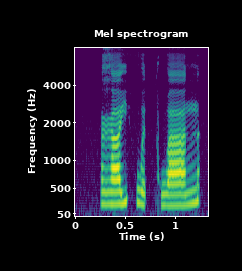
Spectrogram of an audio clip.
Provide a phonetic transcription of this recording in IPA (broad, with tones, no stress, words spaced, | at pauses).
ɣa˨˦jhwə˨˩t̚kwa˨˦n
